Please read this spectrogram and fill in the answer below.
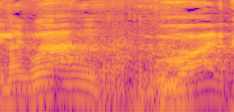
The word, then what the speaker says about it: нагуаль: Нагуаль или нагуаль, как оно ударение делается? – Не, ну нагуаль на третий слог, как бы, мы просто для графической красоты выделяем букву У.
